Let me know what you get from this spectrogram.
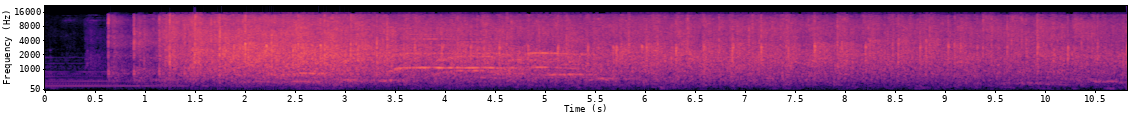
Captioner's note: applause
